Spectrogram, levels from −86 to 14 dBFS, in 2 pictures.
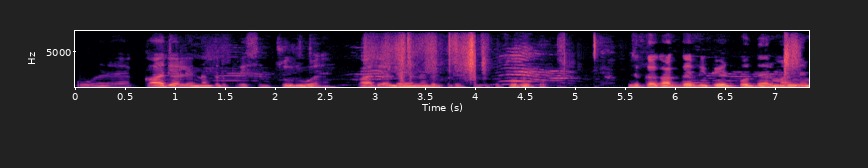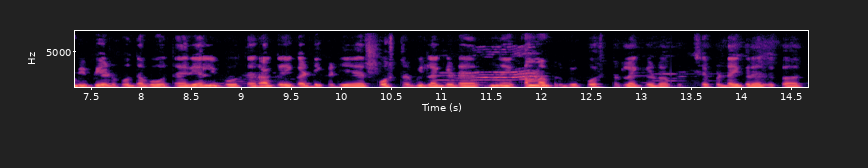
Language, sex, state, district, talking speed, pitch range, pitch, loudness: Rajasthani, male, Rajasthan, Churu, 195 wpm, 100-125 Hz, 115 Hz, -19 LUFS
